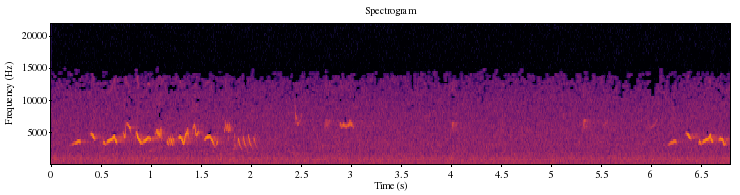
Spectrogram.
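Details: A male Painted Bunting (Passerina ciris) at Rattlesnake Springs, New Mexico, on May 6, 2016, sings a quick, high, sweet jumbled warble lasting about two seconds, then starts another phrase, over a steady low rumble of wind or distant traffic.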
